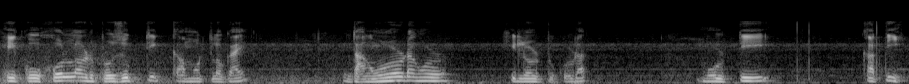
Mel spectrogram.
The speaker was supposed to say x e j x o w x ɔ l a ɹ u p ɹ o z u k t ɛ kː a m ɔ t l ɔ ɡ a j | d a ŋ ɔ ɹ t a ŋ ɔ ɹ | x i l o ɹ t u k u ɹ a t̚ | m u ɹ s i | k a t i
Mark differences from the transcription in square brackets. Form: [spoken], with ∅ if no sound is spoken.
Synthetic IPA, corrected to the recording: x e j [k] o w x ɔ l a ɹ u p ɹ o z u k t [i] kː a m ɔ t l ɔ ɡ a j | d a ŋ ɔ ɹ [d] a ŋ ɔ ɹ | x i l [ɔ] ɹ t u k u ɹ a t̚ | m u ɹ [t] i | k a t i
